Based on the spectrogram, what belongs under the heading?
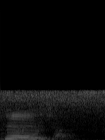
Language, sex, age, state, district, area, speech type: Kashmiri, male, 18-30, Jammu and Kashmir, Kupwara, rural, read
